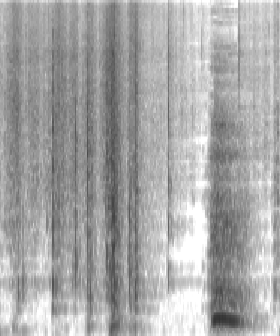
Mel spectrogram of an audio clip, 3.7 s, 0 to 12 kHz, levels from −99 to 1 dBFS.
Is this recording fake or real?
real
